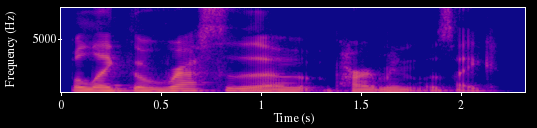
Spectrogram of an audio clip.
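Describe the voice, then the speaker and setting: An American woman with a hoarse, raspy, whispery voice that is nearly gone, chatting casually as a podcast co-host. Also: low voice, fairly even intonation, moderate pace. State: hoarse, losing her voice. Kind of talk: casual chat.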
